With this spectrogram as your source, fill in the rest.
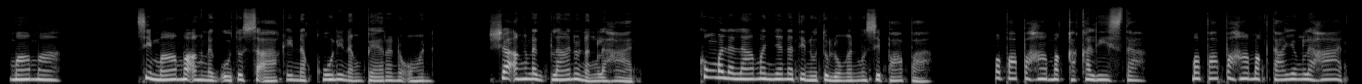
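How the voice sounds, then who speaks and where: A woman's voice: mid-range voice, lively intonation, normal speed, a little mellow, dry recording, voice pushed up, lightly acted. A woman voicing a desperate former enemy, a man pleading urgently in a melodramatic audio story. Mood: desperate, warning.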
